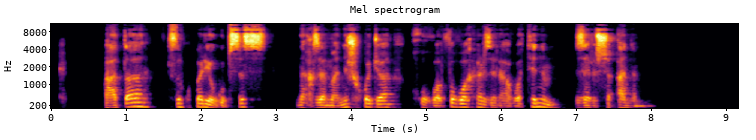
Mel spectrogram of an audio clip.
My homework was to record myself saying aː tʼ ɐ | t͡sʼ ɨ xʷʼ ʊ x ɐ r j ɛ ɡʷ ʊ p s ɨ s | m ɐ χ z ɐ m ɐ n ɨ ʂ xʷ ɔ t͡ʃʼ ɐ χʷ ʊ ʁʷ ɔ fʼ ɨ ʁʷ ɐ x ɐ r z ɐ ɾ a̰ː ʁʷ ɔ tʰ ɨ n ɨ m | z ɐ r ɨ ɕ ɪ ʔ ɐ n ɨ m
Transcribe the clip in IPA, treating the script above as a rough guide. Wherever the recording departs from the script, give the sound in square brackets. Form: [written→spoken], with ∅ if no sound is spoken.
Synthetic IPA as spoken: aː tʼ ɐ | t͡sʼ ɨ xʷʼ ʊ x ɐ r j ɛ ɡʷ ʊ p s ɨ s | [m→n] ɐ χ z ɐ m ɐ n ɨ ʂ xʷ ɔ t͡ʃʼ ɐ χʷ ʊ ʁʷ ɔ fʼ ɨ ʁʷ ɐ x ɐ r z ɐ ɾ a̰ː ʁʷ ɔ tʰ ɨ n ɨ m | z ɐ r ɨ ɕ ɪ ʔ ɐ n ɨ m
